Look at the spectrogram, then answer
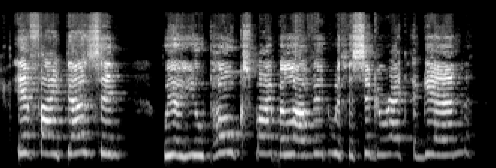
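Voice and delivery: very high, thin, wavering, wobbly voice. Asked by Charn to say hello to the visitors, Hutch answers: thin, wavering voice. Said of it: "Said Hutch in a thin, wavering voice".

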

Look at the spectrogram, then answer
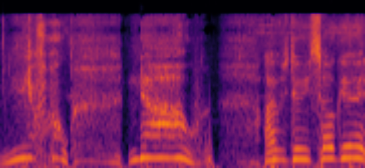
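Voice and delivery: anguished outcry.

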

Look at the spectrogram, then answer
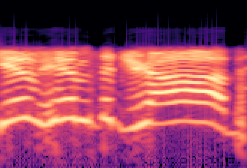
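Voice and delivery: shrill, very high yell with "job" drawn out. Telling a story where she grabs the phone mid-interview: retelling her yell. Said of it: "she grabs the phone from him and yells".

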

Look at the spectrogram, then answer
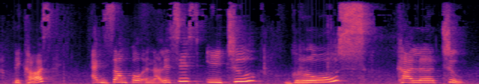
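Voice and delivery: very slow, clear delivery, each word laid out. Explaining a color-coding scheme to Sean, speaking very slow and clear. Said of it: "I'm saying this very slow and clear".

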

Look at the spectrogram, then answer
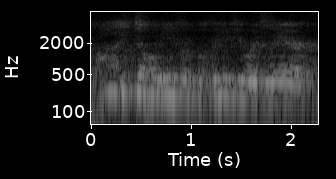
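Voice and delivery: normal talking voice

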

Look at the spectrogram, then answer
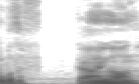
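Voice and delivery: ordinary talk

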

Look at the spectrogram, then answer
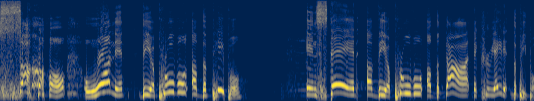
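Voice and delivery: slow, measured, deliberate word-by-word emphasis. Repeating a line to Brother Clement, saying it slower this time. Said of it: "say it just a little bit slower".

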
